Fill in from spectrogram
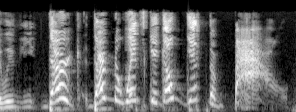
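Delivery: high, slow, squeaky mock of the coach calling to Dirk; mock Avery Johnson. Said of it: "make fun of Avery Johnson and how he spoke".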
